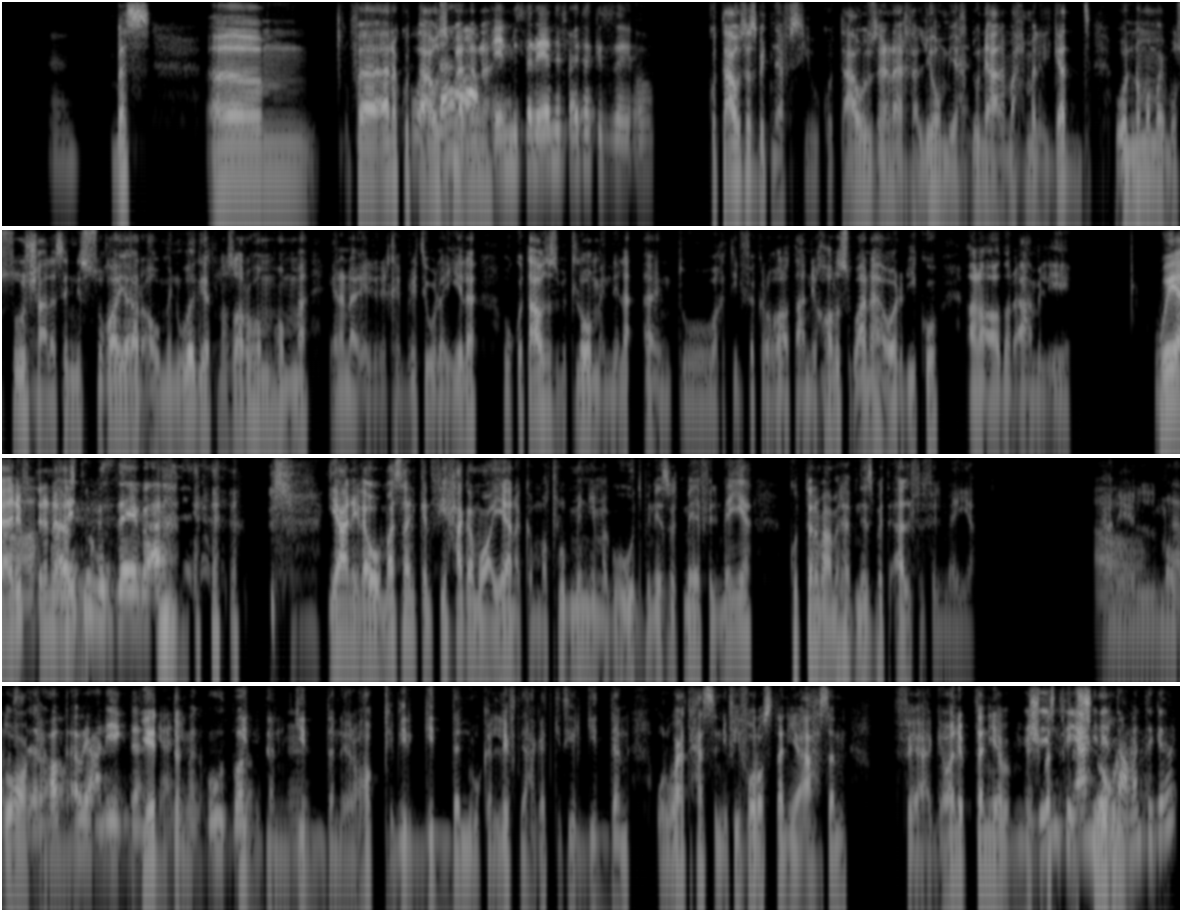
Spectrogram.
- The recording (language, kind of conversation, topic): Arabic, podcast, إزاي تتعامل مع الفشل وإنت بتتعلم حاجة جديدة، بشكل عملي؟
- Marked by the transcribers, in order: other background noise; tapping; laugh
